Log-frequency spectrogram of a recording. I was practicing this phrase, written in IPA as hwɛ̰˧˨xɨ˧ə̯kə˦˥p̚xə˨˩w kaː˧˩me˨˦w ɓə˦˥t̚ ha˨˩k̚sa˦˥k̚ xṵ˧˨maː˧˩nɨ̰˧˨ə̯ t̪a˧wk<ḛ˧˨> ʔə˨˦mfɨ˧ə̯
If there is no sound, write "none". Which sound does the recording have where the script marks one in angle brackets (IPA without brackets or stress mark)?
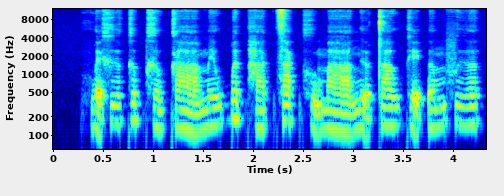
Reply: ḛ˧˨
